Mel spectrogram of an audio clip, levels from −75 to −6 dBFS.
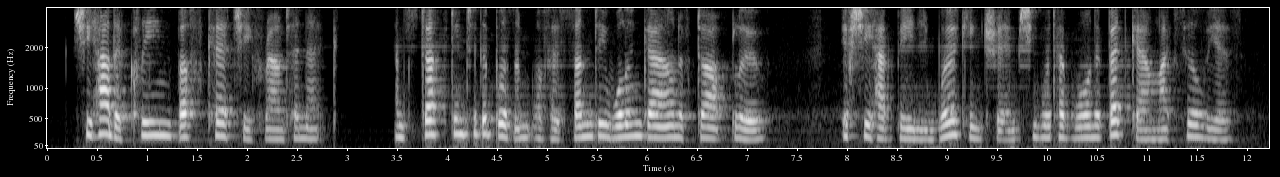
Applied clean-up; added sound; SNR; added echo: neural separator model SepFormer DNS4.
